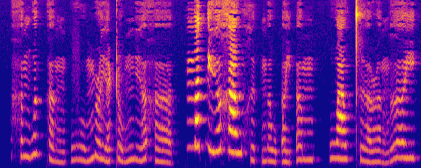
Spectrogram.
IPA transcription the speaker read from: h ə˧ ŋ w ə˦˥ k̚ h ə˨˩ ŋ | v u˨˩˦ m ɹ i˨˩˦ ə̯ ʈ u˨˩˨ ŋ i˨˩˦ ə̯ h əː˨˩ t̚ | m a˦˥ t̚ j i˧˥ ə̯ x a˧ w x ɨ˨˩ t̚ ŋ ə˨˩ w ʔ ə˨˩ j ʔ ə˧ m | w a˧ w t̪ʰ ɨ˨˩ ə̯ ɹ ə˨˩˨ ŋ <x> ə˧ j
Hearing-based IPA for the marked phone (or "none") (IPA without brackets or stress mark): ɣ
